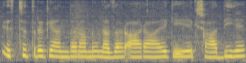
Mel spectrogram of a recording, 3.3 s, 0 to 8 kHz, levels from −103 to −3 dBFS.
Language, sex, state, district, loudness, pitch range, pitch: Hindi, female, Chandigarh, Chandigarh, -16 LUFS, 205-230 Hz, 215 Hz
